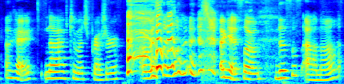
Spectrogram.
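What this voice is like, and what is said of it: Mixed German-American accent. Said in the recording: “I talk in a German-American accent kind of mixture.”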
